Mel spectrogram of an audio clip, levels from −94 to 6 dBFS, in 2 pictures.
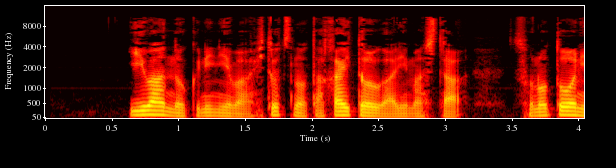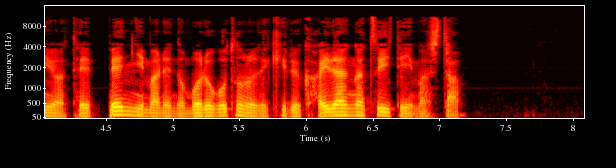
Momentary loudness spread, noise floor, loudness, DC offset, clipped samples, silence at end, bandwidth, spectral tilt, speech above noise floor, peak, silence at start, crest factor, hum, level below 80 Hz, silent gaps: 10 LU; -78 dBFS; -26 LUFS; under 0.1%; under 0.1%; 0.95 s; 11.5 kHz; -6 dB/octave; 52 dB; -6 dBFS; 0.65 s; 20 dB; none; -48 dBFS; none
